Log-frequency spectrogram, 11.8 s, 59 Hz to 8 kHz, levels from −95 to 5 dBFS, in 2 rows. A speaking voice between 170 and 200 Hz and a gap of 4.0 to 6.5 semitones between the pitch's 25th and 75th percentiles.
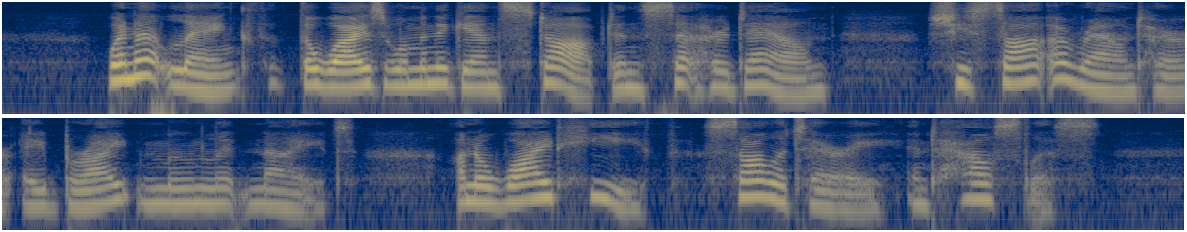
Yes: high, 190 Hz; average, 4.6 semitones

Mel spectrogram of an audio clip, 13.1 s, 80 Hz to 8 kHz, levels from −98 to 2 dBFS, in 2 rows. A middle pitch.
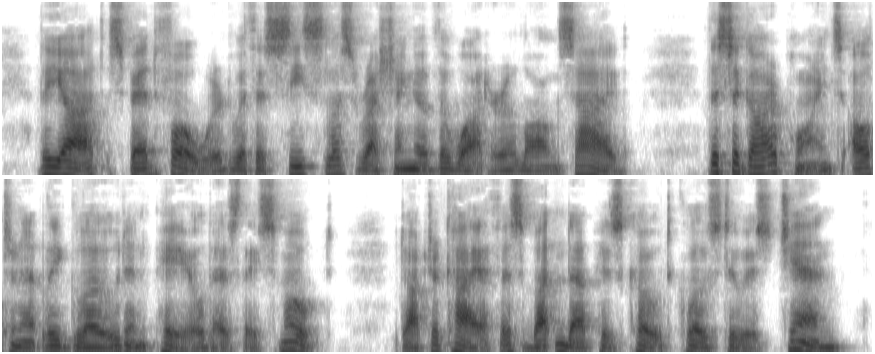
No: very low, 95 Hz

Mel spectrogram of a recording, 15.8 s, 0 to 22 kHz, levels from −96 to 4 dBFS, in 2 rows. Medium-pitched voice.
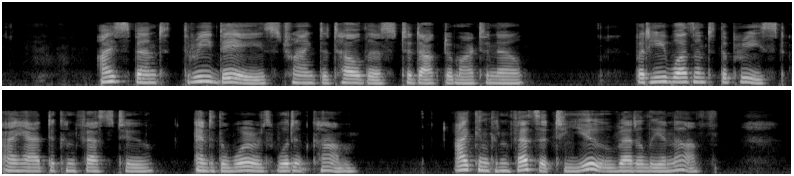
Yes: medium, 170 Hz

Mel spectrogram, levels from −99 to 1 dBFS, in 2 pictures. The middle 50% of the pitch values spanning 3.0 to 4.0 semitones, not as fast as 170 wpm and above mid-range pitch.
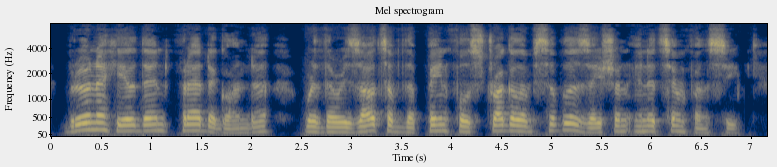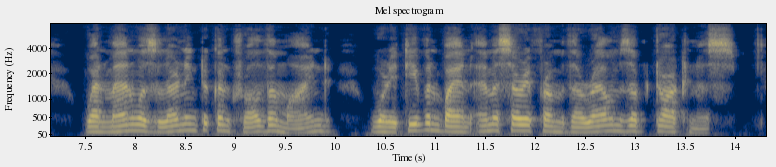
No: average, 3.6 semitones; average, 140 wpm; medium, 145 Hz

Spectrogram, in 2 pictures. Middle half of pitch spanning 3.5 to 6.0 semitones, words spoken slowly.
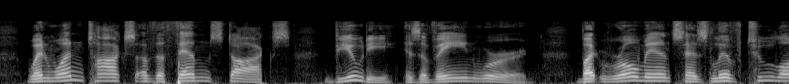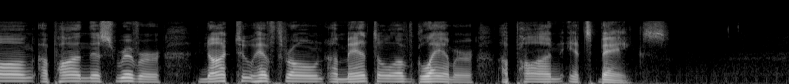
Yes: average, 4.0 semitones; slow, 120 wpm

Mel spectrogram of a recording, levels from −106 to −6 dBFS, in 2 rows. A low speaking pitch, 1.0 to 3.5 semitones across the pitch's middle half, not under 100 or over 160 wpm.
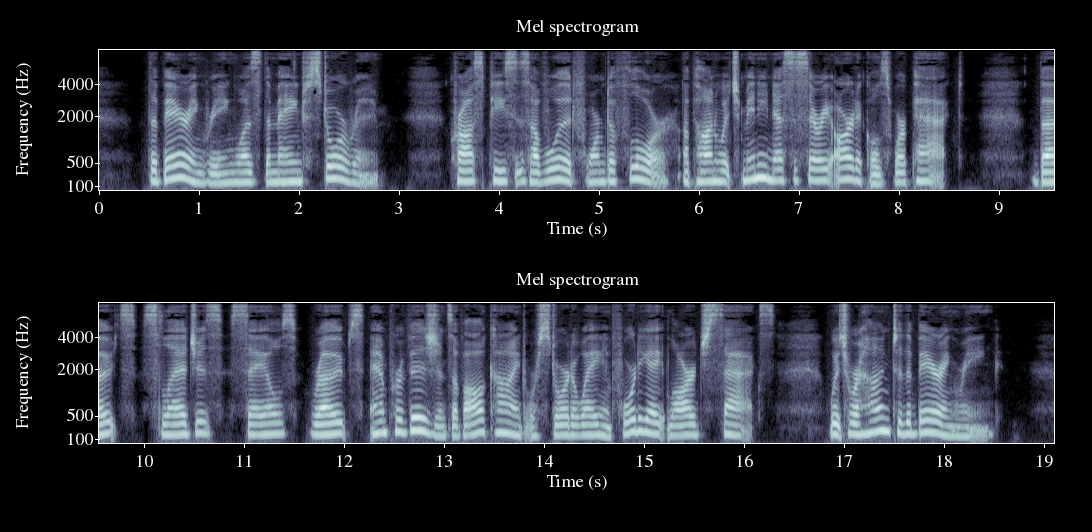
No: medium, 180 Hz; narrow, 2.6 semitones; average, 145 wpm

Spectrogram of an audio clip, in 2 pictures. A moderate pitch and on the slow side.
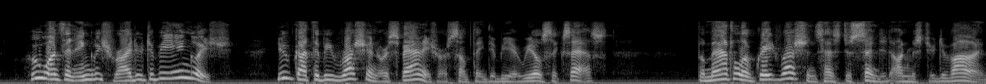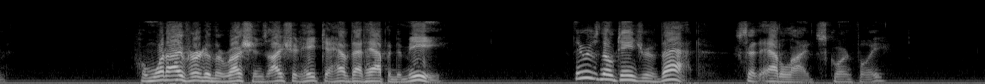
No: medium, 165 Hz; average, 175 wpm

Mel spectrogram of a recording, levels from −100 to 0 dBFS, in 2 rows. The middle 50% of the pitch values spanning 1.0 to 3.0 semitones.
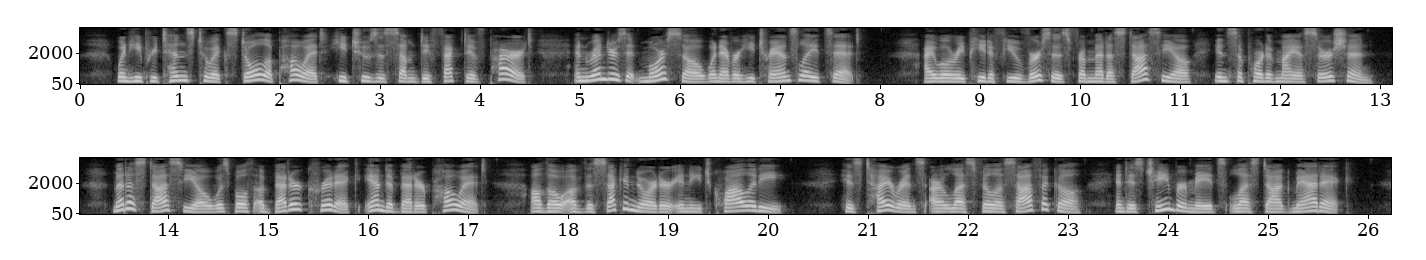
No: average, 4.5 semitones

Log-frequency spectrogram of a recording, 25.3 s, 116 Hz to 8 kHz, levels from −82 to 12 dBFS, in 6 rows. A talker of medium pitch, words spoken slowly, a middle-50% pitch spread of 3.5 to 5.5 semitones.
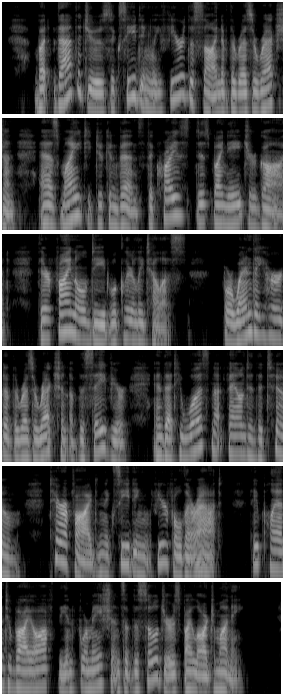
No: medium, 145 Hz; average, 155 wpm; average, 4.2 semitones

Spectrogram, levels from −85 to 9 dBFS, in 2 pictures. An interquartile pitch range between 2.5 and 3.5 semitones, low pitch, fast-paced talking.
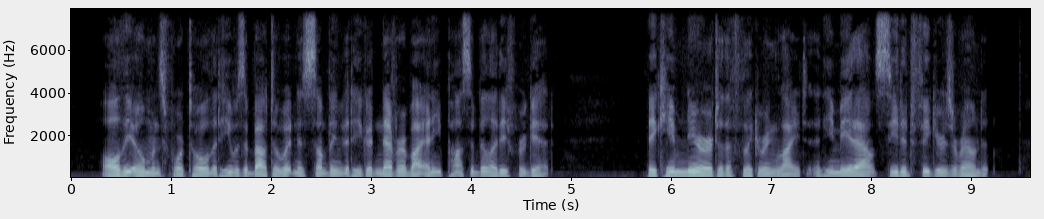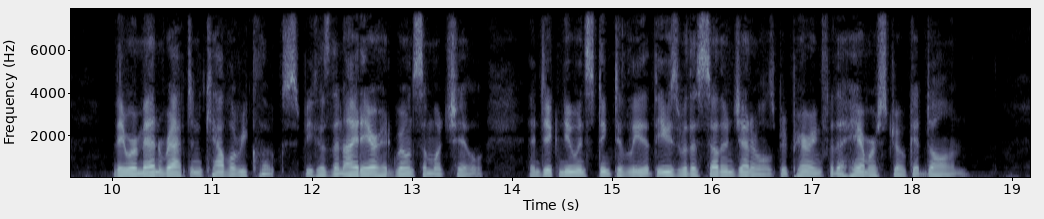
Yes: average, 2.8 semitones; low, 120 Hz; fast, 210 wpm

